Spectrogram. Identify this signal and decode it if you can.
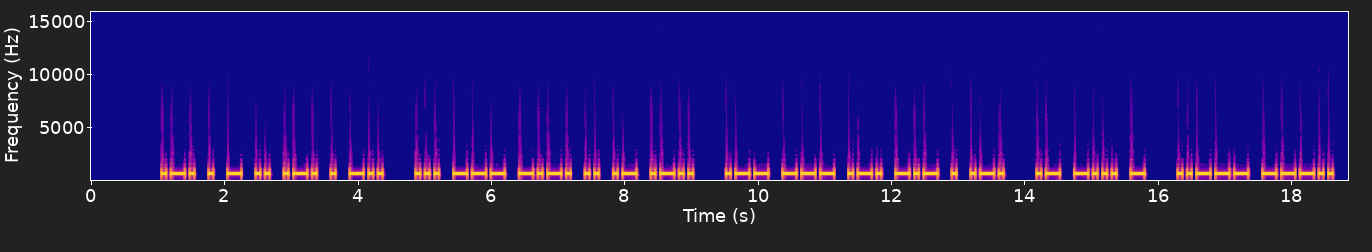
Morse code, heard as a keyed tone, about 17 wpm, 700 Hz. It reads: RETIRED SOCIAL WORKER ABT 28
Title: K1USN SST QSO Practice 17wpm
